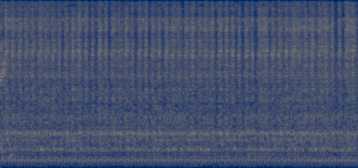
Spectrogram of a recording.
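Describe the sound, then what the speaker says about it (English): A sewing machine stitches a double tack-down line through quilt batting on a star quilt block, giving a steady, continuous mechanical whir with a fast, even stitching rhythm at constant loudness and no voices. "It always does a double line of stitching when it's doing what are called tack down lines."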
